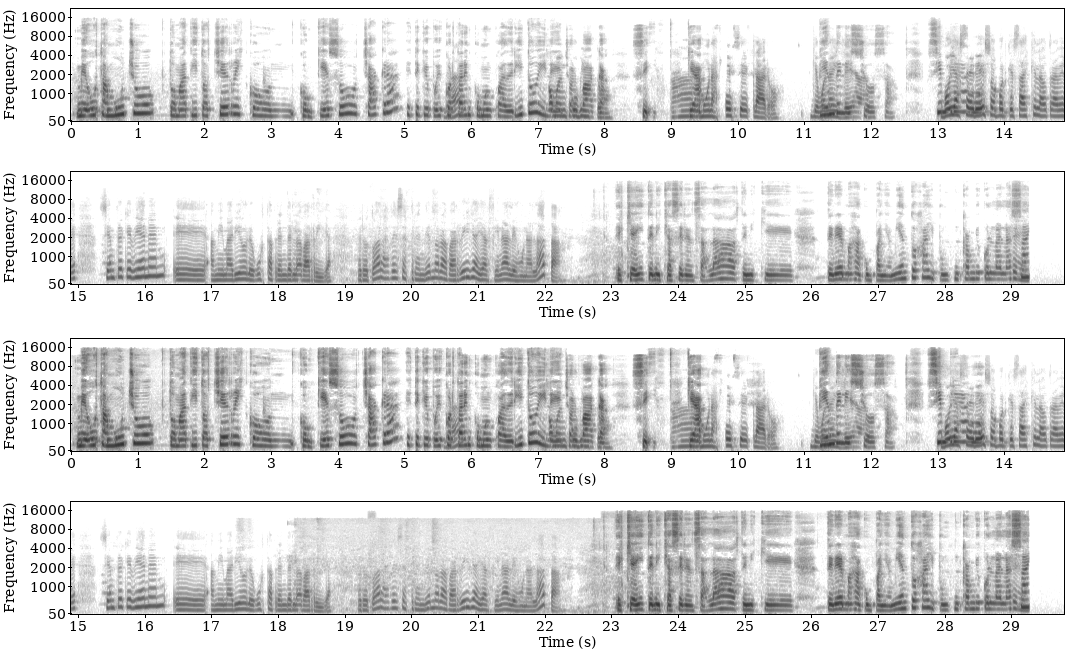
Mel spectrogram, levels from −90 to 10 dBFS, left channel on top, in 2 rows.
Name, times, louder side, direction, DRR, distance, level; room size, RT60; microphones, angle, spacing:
voice 1, 0.1-8.0 8.5-8.7 9.3-9.5 11.1-12.3 12.6-13.7 20.2-20.3 23.1-29.3, right 4 dB, 75° right, 1.0 m, -24 dB
voice 2, 7.2-8.1 9.0-10.6 11.1-12.0 13.0-18.8 19.2-22.3 29.0-29.3, left 1 dB, 10° left, 1.2 m, -31 dB
head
